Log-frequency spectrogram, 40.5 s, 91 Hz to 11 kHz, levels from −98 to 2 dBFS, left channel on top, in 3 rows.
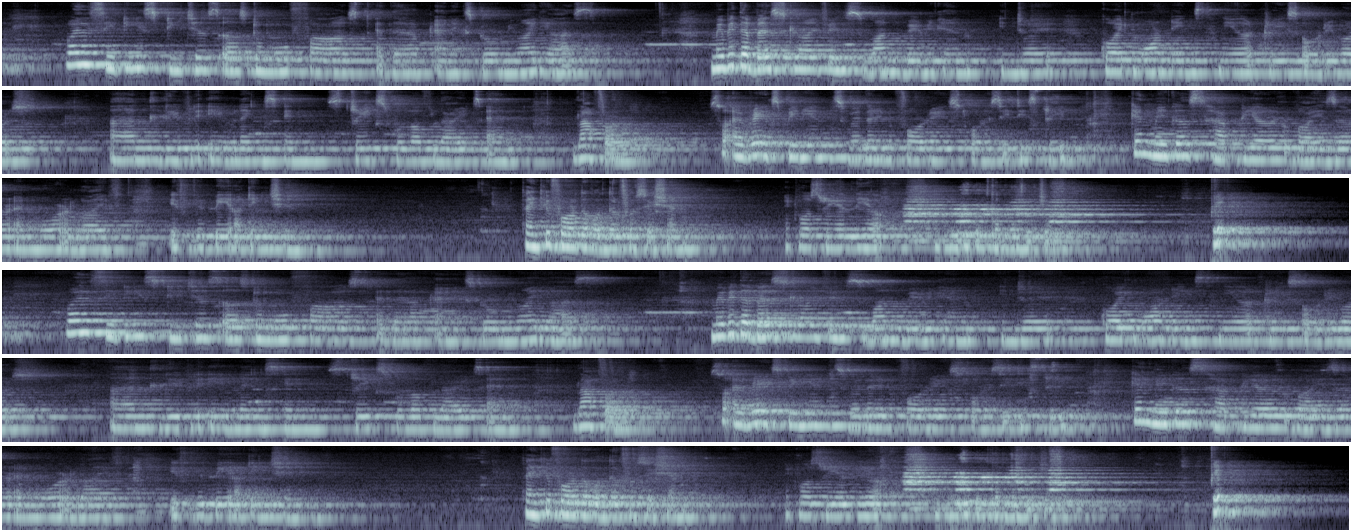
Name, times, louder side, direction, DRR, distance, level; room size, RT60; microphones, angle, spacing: voice 1, 0.6-5.8 6.8-9.7 10.0-10.5 11.0-13.8 14.6-18.7 19.2-19.8 20.6-28.1 28.7-30.1 32.2-33.9 34.8-35.8 36.3-37.7, left 1 dB, 55° left, 1 dB, 2.9 m, -26 dB
voice 2, 36.0-37.6 39.1-39.2, right 3 dB, 45° right, 0 dB, 3.5 m, -23 dB
29.0 x 21.5 x 5.9 m, 2.7 s
head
